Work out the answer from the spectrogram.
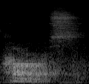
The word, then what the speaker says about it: coarse: this our analysis we said that it is pronounced as curse that way you can easily see the difference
